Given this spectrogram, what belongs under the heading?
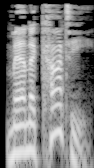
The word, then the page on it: manicotti: British English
